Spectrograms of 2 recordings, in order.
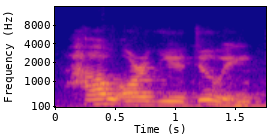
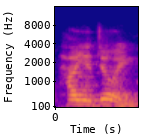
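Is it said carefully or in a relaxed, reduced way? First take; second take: carefully; reduced. First: Each word is said fully and carefully. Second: The words are run together and reduced.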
